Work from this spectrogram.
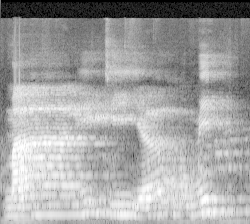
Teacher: ketika kita masuk huruf dalnya itu kan ada tasydidnya, juga agak dihentakkan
